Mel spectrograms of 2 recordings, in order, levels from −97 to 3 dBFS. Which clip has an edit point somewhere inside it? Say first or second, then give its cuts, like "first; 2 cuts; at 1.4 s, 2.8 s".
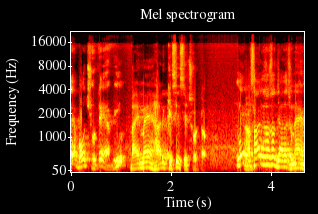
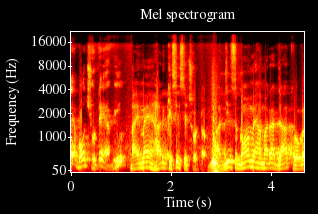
second; 1 cut; at 2.8 s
